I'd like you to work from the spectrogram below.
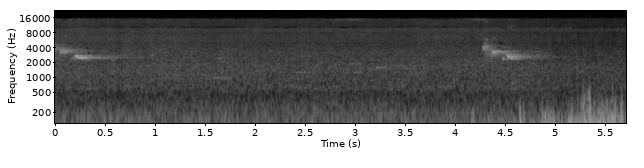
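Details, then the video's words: Birds in their nest in a rambutan tree in Bandung, Indonesia, chirping and tending young on an afternoon, 18 March 2024; two short, high, downward-sliding whistled chirps, one at the start and one near the end, over a steady low rumble. "Sounds of Birds Chirping in Their Nest | Suara Burung Berkicau di Sarang"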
